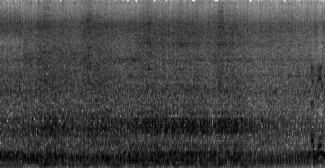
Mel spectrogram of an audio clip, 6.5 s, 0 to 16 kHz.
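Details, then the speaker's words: 2001 Pontiac Aztek GT, 170,480 miles, sat a year, started in 19-degree cold: raspy idle with quick uneven puffing tick about four a second; owner suspects exhaust leak, probably at the exhaust manifold, unconfirmed. "can kind of hear where it sounds like there is an exhaust leak down there probably in the exhaust manifold"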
